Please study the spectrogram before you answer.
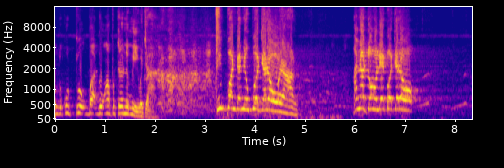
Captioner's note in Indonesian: tertawa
